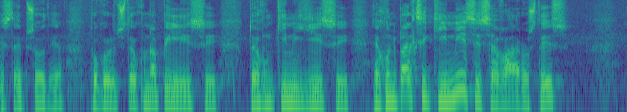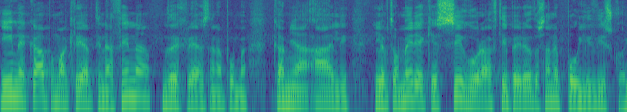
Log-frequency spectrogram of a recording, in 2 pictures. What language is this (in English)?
Greek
